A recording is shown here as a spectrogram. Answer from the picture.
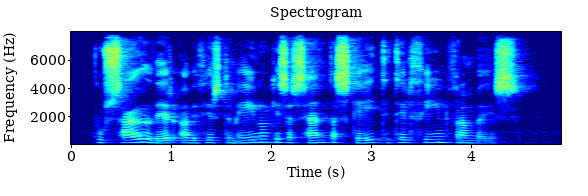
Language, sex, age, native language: Icelandic, female, 40-49, Icelandic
